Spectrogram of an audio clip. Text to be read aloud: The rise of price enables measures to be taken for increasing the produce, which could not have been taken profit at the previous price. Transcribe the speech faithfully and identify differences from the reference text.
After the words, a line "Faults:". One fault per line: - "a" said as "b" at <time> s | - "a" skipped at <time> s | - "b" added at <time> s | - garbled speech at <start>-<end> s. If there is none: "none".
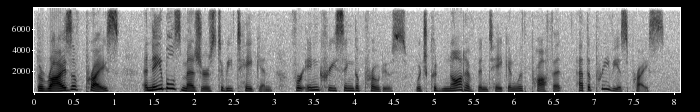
The rise of price enables measures to be taken for increasing the produce, which could not have been taken with profit at the previous price.
Faults:
- "with" added at 6.0 s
